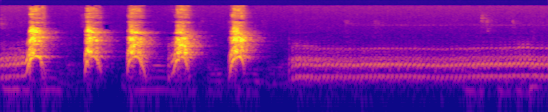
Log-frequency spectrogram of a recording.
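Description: Angry Chihuahua barking five times in quick succession, then growling steadily.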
